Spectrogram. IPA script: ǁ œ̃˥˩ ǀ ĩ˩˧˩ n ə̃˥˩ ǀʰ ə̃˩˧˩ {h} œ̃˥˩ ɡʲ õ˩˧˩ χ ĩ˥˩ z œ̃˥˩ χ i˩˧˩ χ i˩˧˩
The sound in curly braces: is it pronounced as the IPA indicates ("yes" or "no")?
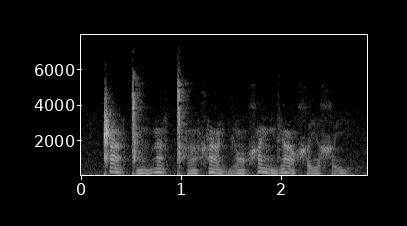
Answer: no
